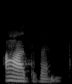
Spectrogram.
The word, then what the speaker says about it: advent: Цю історію варто почати саме з назви advent. Наголос на першій букві від латинського адвентус.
